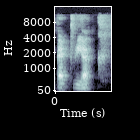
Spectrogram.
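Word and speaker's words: patriarch: ওকে, আবার আমি বলতে পারি প্যাট্রিয়াক, প্যাট্রিয়াক, এটা হয়ে যাবে প্যাট্রিয়ার্কস। ওকে, দেখেন ক ক উচ্চারিত হচ্ছিল, দ্যাটস ওয়াই কিন্তু শুধু এস।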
